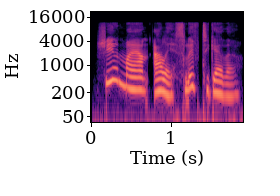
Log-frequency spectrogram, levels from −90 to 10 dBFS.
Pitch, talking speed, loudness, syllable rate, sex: 245 Hz, 220 wpm, -17 LUFS, 6.3 syllables/s, female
